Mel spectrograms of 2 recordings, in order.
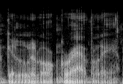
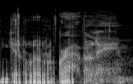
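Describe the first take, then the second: First: Much lower, rough gravelly "get a little gravelly"; gravelly Morgan Freeman voice. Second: Soft whispered "get a little gravelly". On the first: Actor showing viewers his Freeman gravel, gravelly and low. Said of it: "grind them down a little bit". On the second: ASMR viewers hear the gravel line again, whispered. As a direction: breathe it out as a whisper. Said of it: "go down low into my chest". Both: Shown as a demonstration.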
